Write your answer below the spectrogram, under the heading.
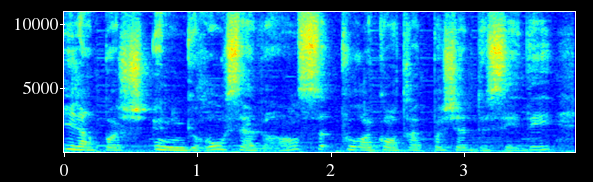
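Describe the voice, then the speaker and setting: Music plays behind a woman speaking at a fairly slow pace. Her medium-pitched voice has lively intonation. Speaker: library book reviewer. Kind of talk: book recommendation segment to camera.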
